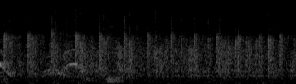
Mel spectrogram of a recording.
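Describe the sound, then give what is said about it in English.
Sustained applause from an audience at a church service, dense overlapping claps at a steady, fairly loud level throughout, with no pauses and no clear voices over it. “Are you clapping because we're quitting, or are you clapping because she's doing a great job?”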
